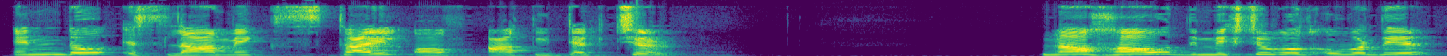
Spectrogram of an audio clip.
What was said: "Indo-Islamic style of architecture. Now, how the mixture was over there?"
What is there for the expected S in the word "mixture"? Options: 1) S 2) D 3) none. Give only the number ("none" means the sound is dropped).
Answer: 1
